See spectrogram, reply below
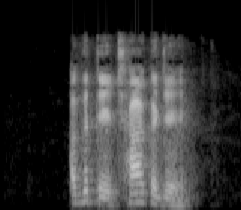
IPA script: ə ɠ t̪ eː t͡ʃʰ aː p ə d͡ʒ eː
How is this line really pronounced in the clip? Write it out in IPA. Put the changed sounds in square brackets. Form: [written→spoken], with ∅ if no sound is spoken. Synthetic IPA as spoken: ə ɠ t̪ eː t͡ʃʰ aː [p→k] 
